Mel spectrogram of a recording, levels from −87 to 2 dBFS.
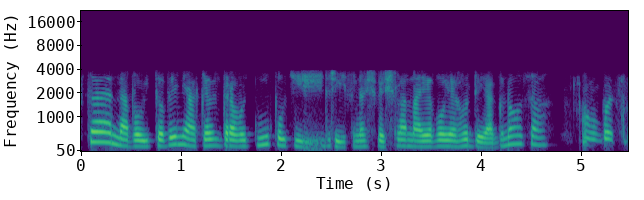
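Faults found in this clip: G.729 codec, whole call: audible roughness and a slightly synthetic edge throughout. Band runs roughly 250 Hz to 3.7 kHz, so no air on top. That's the 8 kbit/s CELP coder rebuilding speech from a filter, pitch predictor and sparse pulses. Codec damage plainly audible.

VoIP packet loss concealed by the speech codec, 2.23 to 2.44 s, after "nějaké zdravotní": about 180 ms missing, fits nine lost 20 ms packets. Decoder stretches the last pitch and filter into a fading buzz or coloured noise, and it's still weak or distorted going into "než vyšla najevo jeho".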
